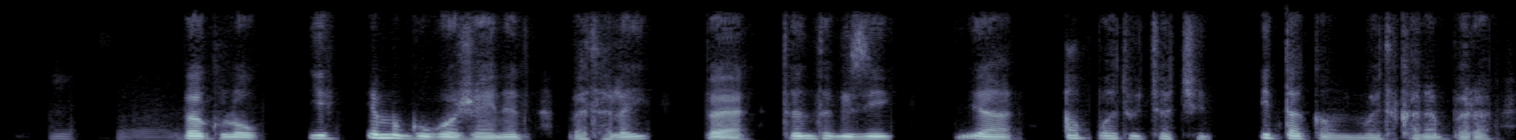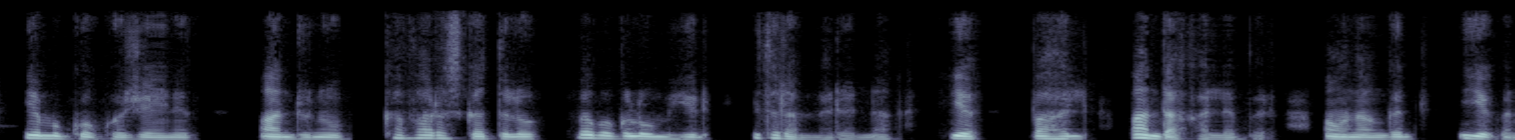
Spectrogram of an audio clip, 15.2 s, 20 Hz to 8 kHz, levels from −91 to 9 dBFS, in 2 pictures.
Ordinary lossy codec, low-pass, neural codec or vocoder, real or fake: AAC, 48 kbps; 7.2 kHz; codec, 16 kHz in and 24 kHz out, 1 kbps, XY-Tokenizer; fake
